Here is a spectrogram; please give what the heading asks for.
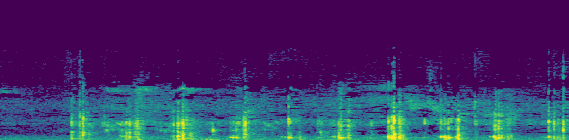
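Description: Wet crunching and chomping from a feeding wild boar come in quick, uneven bursts, a little more than two each second. Soft grunts seem to be mixed into the chewing, and the background is otherwise quiet.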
